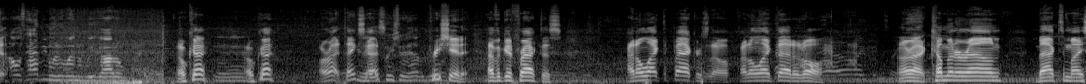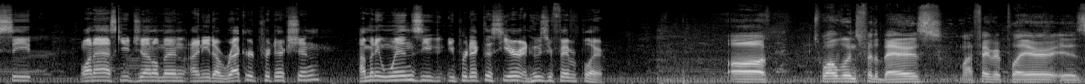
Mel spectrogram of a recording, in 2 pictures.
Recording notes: Brought in a microphone to Chicago Bears training camp to record interaction with fans. Before security cut him off from recording more. From the back row of the bleachers from Tuesday's practice.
